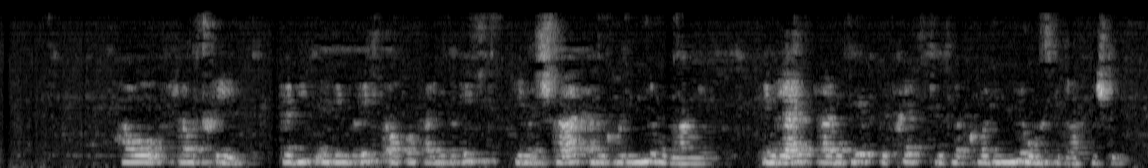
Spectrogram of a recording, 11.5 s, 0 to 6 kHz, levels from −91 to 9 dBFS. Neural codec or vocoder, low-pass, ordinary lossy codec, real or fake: vocoder, 24 kHz, 100 mel bands, Vocos; 5.4 kHz; AAC, 24 kbps; fake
